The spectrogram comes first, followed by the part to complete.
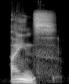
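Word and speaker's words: eins: जब एस किसी शब्द के एंड में आता है तो इंग्लिश के एस जैसा ही साउंड करता है। जैसे जैसे नंबर वन आइंस। यहां आखिर में साफ स की आवाज है।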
